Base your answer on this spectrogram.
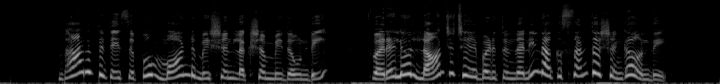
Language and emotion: Telugu, happy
